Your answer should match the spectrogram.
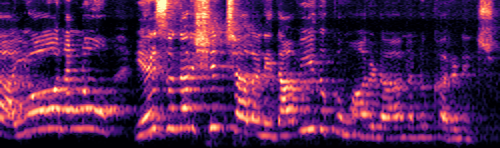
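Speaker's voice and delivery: high pleading beggar; lightly voiced blind beggar; blind man crying out. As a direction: cry for mercy then fade. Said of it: "blind man voiced crying".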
